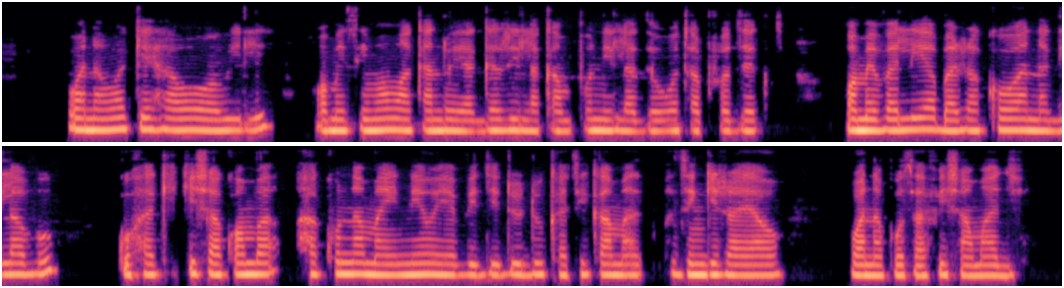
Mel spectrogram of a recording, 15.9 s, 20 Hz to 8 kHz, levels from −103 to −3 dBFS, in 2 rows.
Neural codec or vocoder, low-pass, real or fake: none; 7.2 kHz; real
